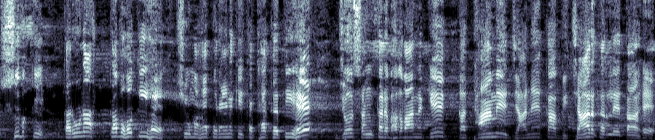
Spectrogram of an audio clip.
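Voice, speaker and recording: Preaching a devotional katha sermon at a large outdoor religious gathering, a Shiva Purana storyteller uses a high voice with a long reverb tail. He tells stories, repeats phrases and sings lines.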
